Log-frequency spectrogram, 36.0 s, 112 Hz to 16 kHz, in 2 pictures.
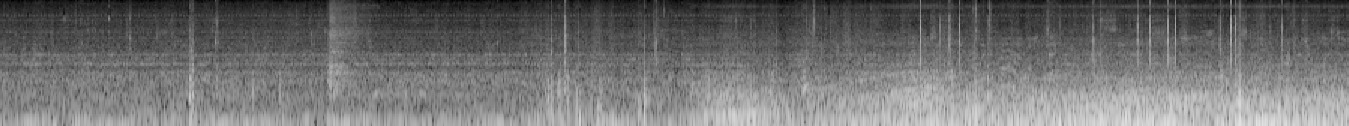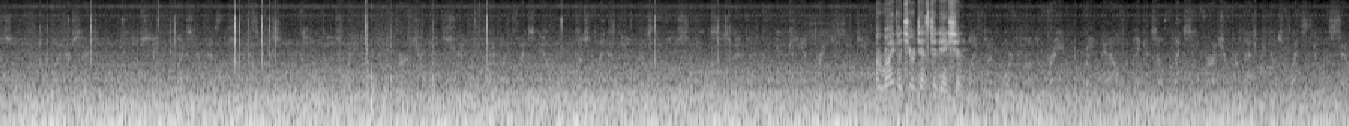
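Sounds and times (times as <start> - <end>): car engine and tyre rumble: 0.0 - 35.9.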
